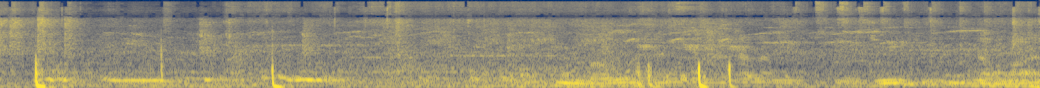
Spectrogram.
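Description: Rare fancy pigeons at a pigeon-keeping loft in Dharampura, Lahore, coo softly and repeatedly over a busy background, with a few sharp knocks punctuating the low, rolling calls.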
